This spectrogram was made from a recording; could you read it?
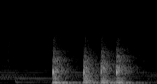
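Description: knocking on a door

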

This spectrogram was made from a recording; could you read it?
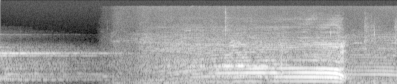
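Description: cow mooing

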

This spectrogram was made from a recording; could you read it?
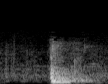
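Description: knocking on a door

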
